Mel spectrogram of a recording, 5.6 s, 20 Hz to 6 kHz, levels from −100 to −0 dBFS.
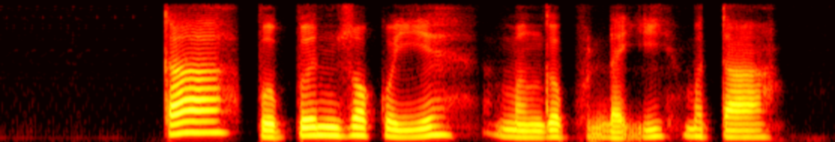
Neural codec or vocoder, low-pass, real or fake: codec, 16 kHz, 0.9 kbps, LongCat-Audio-Codec; 5.4 kHz; fake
